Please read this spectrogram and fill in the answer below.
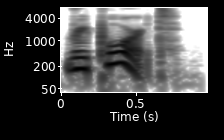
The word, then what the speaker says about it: report: R-E-P-O-R-T라는 철자입니다. 발음을 한번 해보세요. 오, 여러 가지 발음이 들리고 있습니다. 레포트, 리포트. 네. 근데요, 정확한 발음은 report, report, report, report.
